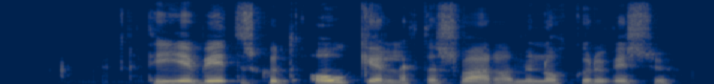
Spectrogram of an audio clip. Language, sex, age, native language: Icelandic, male, 40-49, Icelandic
